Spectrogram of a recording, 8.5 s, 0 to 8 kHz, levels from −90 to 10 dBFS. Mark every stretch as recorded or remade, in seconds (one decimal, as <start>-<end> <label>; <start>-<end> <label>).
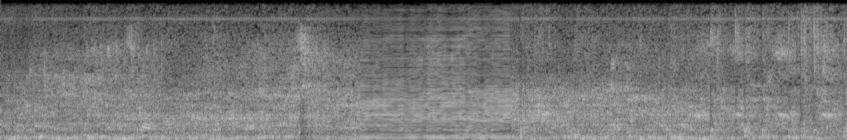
0.0-3.6 recorded; 3.6-5.1 remade; 5.1-8.5 recorded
